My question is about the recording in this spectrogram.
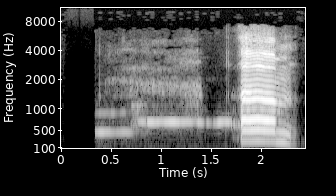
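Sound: dog barking and howling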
